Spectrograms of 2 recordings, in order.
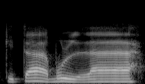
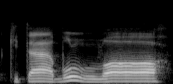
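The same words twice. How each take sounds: First: The l sound is light and thin. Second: The l sound is heavy and thick. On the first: The speaker calls it wrong. "and not" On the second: The speaker calls it right.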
